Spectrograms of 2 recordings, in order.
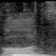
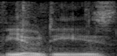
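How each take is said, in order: First: The acronym is said as one word. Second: The acronym is spelled out letter by letter. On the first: The speaker calls it right. "I think if it spells a word" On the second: The speaker calls it wrong. "not V O Ds. That's ridiculous"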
